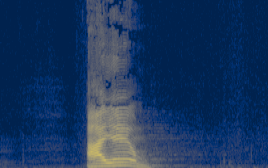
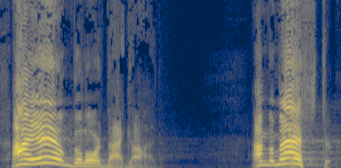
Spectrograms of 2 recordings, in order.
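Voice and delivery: much higher and louder, slow and majestic; voice of God; 9 semitones higher, 16 dB louder than usual. Acted. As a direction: declare it as the Almighty himself.

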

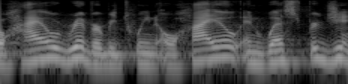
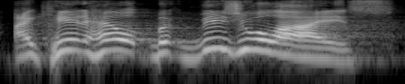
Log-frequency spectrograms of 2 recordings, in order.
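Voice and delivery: much higher and louder, drawn out; slow loud emphatic repeat; 7 semitones higher, 11 dB louder, slower than usual. Shown as a demonstration. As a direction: preach it out big the second time.

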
